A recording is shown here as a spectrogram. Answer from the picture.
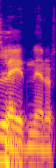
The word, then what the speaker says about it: Laettner: que se llama I Hate Christian Leitner, yo odio a Christian Leitner, no Leitner, Leitner, Qué, difícil. – No, es, es, Leitner, o sea, Leitner. es un nombre alemán.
